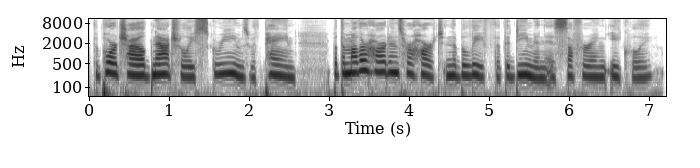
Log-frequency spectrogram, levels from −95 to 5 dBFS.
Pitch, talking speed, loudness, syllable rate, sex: 225 Hz, 185 wpm, -17 LUFS, 5.1 syllables/s, female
